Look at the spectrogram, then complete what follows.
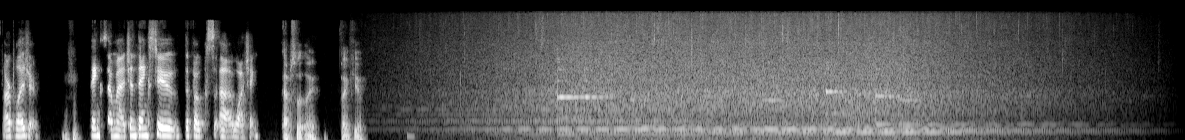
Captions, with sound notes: - Our pleasure. Thanks so much. And thanks to the folks watching. - Absolutely. Thank you. (rain swishing) (wind chime chiming)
